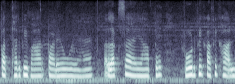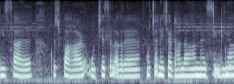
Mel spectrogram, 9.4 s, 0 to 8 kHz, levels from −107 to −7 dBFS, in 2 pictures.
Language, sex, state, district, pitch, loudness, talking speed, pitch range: Hindi, female, Maharashtra, Pune, 210 Hz, -19 LUFS, 180 wpm, 200-225 Hz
